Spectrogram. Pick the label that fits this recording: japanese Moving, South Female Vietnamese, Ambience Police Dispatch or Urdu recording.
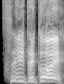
japanese Moving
